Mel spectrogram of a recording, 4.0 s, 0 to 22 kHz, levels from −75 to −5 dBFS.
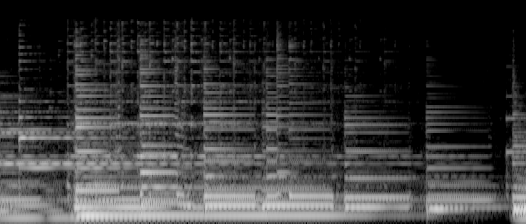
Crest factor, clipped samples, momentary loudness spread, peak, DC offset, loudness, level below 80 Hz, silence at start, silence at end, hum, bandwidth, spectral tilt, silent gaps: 16 dB; under 0.1%; 10 LU; -8 dBFS; under 0.1%; -23 LUFS; -42 dBFS; 0 s; 0 s; none; 16 kHz; -6 dB/octave; none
